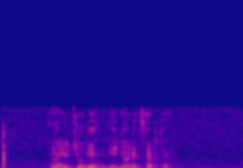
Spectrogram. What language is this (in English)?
Russian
